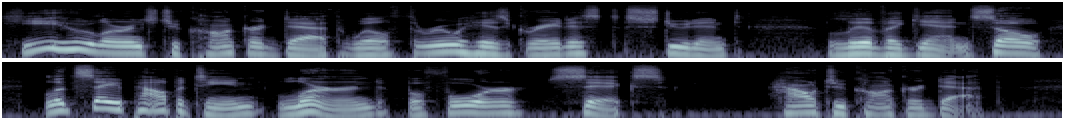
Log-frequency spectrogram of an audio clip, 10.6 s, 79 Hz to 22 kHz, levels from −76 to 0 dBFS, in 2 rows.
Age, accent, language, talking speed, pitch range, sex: 30-49, American, English, 135 wpm, 105-135 Hz, male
